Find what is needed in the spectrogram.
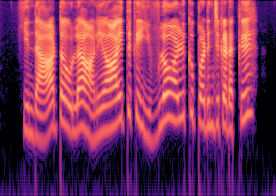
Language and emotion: Tamil, disgusted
